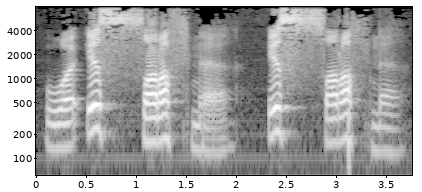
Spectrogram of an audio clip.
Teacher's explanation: یعنی یک صاد خالص و مشدد شنیده میشه · Term: ادغام زال در صاد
